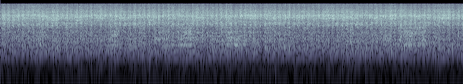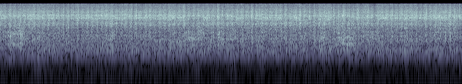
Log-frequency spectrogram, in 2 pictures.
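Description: Stick blender with a whisk attachment running steadily, whipping egg whites in a stainless steel bowl: a loud, even whirring hiss. The whites are at the foamy stage, well short of a stable meringue.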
